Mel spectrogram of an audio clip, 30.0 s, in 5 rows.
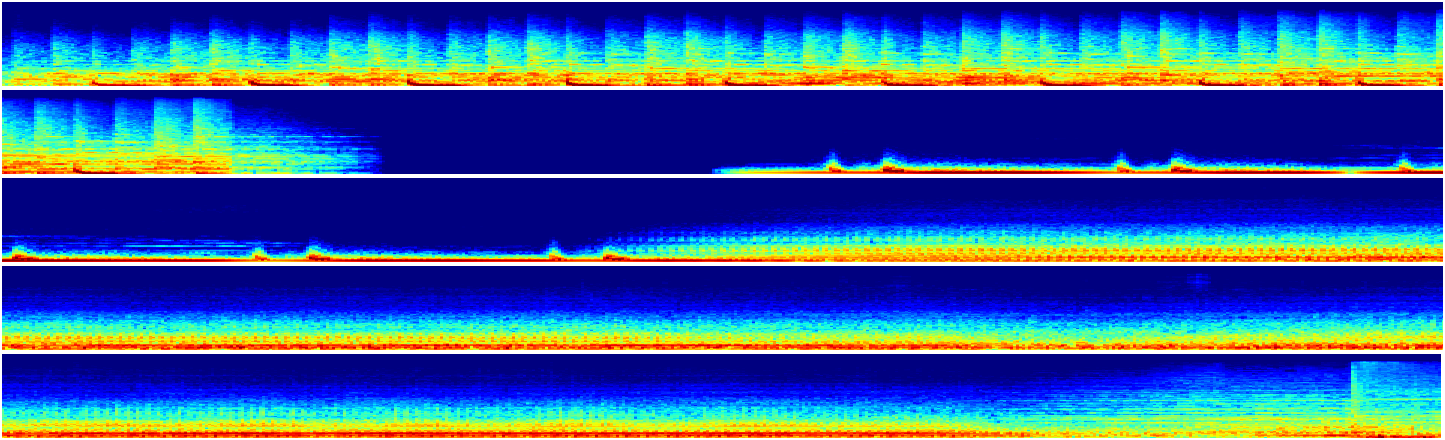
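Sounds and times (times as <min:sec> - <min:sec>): engine running under heavy load: 0:14.6 - 0:28.6.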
